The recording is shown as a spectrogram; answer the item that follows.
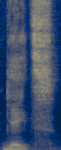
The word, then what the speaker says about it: Yates: Yates. Like Bill Gates, but it's Bill Yates is what you're saying.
